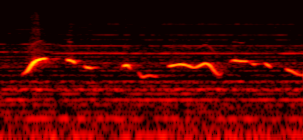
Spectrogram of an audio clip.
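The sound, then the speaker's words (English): A security guard twirling a baton whistles to himself, a wandering little tune, a string of sliding, clear notes rising and falling, fairly soft, with only a faint low hum behind it. “So you guys get to the bottom of the stairwell, peek out the door, and you do see a security guard twirling a baton, whistling to himself.”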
